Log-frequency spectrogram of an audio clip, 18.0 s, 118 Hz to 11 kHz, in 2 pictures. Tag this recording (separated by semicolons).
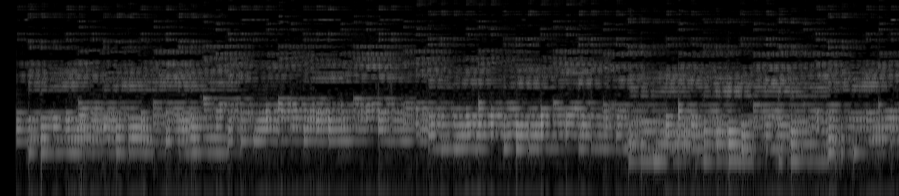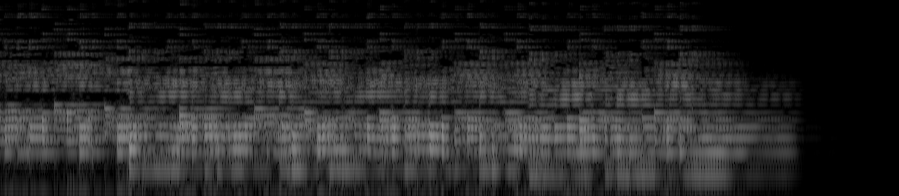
120bpm; arpeggio; bell; melodic; sequence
